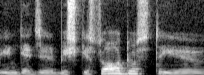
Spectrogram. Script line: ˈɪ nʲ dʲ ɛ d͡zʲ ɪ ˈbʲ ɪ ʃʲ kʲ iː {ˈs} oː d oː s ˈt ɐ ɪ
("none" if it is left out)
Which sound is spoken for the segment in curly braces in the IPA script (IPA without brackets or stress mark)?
s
